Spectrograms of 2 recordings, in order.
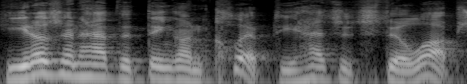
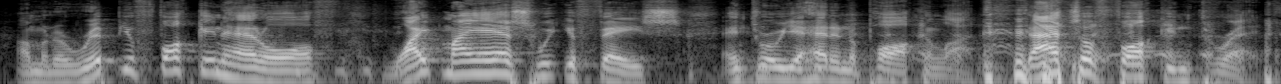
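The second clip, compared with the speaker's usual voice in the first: retold threat; 8 dB louder than usual. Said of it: "I said".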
